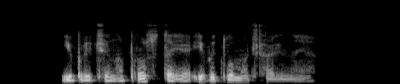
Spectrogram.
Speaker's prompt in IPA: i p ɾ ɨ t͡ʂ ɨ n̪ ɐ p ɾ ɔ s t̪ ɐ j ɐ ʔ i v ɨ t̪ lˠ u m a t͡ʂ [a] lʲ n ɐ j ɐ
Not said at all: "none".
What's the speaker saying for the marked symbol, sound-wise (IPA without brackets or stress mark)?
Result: a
